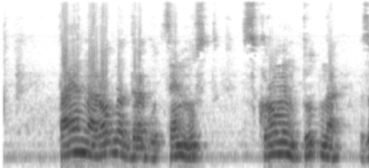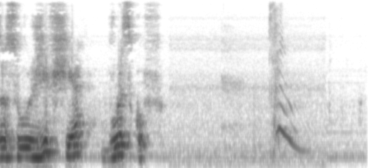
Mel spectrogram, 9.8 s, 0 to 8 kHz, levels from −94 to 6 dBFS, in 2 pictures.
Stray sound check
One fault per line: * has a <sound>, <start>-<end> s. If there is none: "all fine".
* has a sneeze, 7.9-9.1 s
